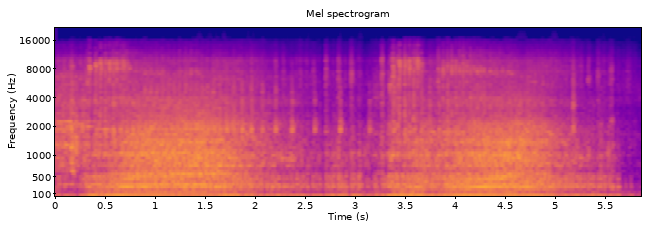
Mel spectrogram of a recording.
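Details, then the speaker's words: 1987 Toyota Hiace van, second test start after a new exhaust was fitted: ragged, surging run that swells twice and fades with a raspy chuff; the exhaust still leaks and compression is low again, so it won't keep running on its own. "Well, that doesn't sound good. Shit. So not only was the exhaust leaking, Joey was no longer running on his own steam, and we haven't even moved him yet."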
